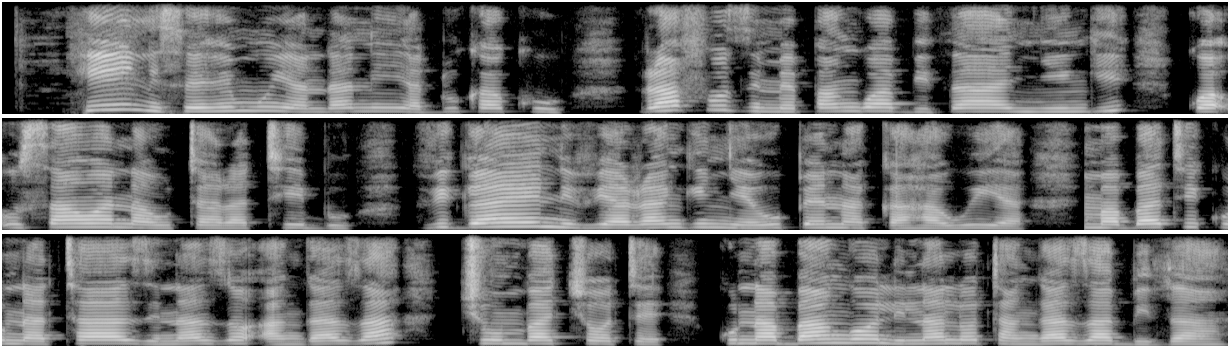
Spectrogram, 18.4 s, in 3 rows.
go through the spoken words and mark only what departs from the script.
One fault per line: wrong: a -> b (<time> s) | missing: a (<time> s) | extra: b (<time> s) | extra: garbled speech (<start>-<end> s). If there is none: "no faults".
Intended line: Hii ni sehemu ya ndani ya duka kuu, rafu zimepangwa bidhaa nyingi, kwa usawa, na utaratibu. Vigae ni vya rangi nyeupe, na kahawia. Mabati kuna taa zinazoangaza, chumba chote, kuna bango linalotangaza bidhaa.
no faults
